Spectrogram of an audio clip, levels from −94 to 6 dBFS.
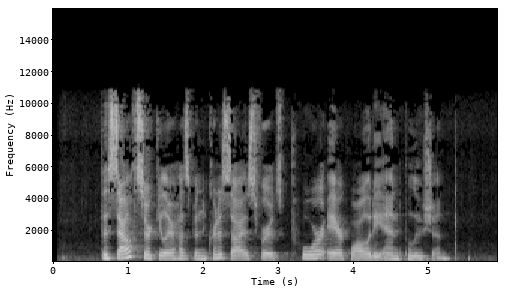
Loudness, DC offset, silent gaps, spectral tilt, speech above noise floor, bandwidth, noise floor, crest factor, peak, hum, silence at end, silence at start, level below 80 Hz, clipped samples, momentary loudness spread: -22 LUFS; under 0.1%; none; -2.5 dB/octave; 34 dB; 11.5 kHz; -57 dBFS; 22 dB; -2 dBFS; none; 0.6 s; 0.65 s; -64 dBFS; under 0.1%; 15 LU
